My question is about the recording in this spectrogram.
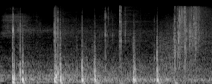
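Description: A person tumbling down a flight of stairs: a string of irregular thumps and knocks, about eight in two seconds.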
